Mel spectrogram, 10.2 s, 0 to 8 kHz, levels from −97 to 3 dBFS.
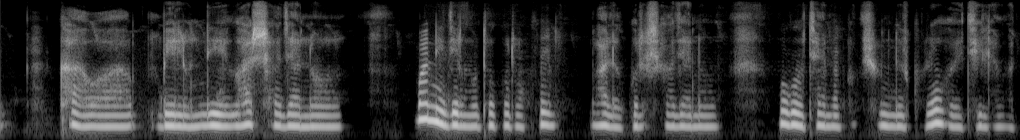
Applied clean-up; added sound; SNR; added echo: neural mask model DeepFilterNet 3.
